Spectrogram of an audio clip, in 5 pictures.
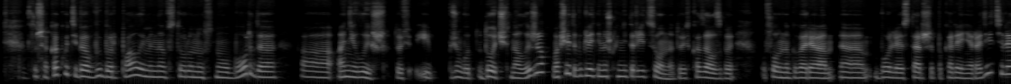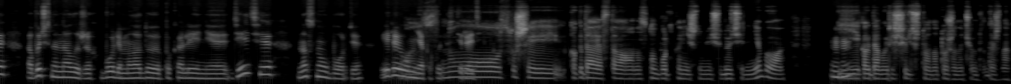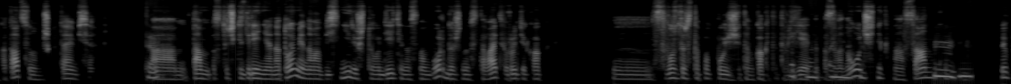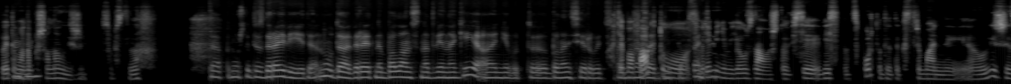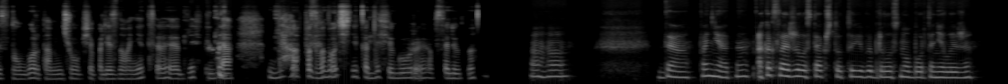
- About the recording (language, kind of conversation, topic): Russian, podcast, Какие хобби помогают тебе сближаться с друзьями или семьёй?
- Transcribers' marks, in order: tapping; chuckle; chuckle; laughing while speaking: "для"; other noise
